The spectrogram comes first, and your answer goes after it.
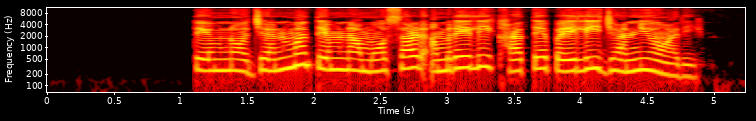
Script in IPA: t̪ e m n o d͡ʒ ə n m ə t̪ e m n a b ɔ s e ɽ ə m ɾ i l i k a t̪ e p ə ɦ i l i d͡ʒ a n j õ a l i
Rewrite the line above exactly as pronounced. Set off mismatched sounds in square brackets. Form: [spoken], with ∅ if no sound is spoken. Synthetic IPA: t̪ e m n o d͡ʒ ə n m ə t̪ e m n a [m] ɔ s [a] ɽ ə m ɾ [e] l i [kʰ] a t̪ e p ə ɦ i l i d͡ʒ a n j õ a [ɾ] i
